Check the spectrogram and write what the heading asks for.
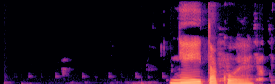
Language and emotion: Russian, neutral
